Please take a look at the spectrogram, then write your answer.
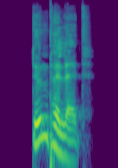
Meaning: second-person plural subjunctive I of dümpeln
- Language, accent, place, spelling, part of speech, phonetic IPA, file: German, Germany, Berlin, dümpelet, verb, [ˈdʏmpələt], De-dümpelet.ogg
